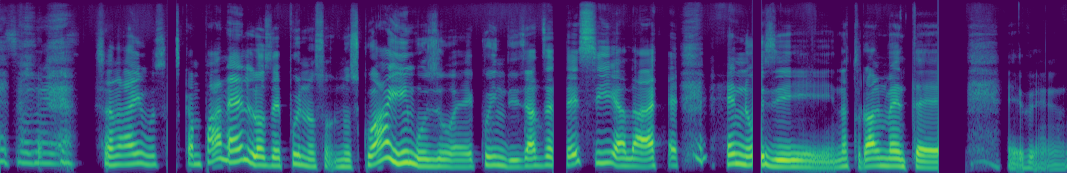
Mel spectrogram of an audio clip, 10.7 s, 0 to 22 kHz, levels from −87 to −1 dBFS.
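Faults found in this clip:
Hard dropouts in the speech, each a dead hole. Block of digital silence at 1.67–1.77 s and 7.52–7.62 s, both 93 ms, consistent with a single missed 4096-sample buffer. Same symptom at 5.53–5.67 s (137 ms) and 9.38–9.66 s (279 ms). Probable component: playback or processing thread missing its buffer deadline, output zero-filled. Abrupt cut to silence with no fade.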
